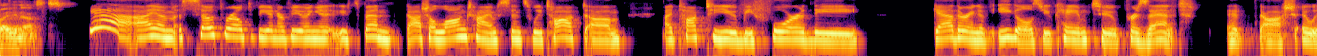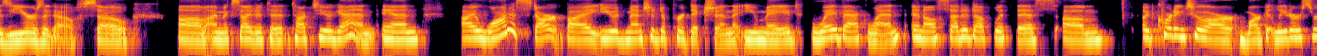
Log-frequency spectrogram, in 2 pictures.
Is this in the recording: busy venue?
no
